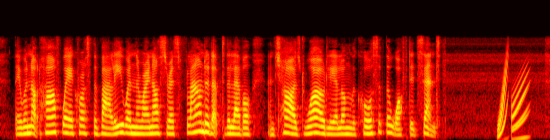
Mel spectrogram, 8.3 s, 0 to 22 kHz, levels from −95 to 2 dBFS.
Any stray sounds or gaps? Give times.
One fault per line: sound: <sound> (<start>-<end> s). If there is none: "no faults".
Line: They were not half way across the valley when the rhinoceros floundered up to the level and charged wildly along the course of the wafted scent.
sound: chirp (7.5-8.0 s)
